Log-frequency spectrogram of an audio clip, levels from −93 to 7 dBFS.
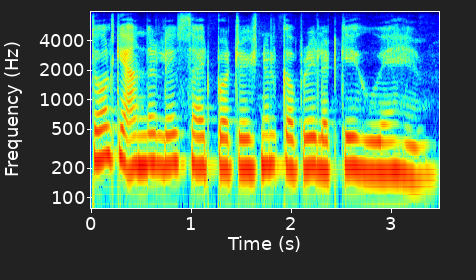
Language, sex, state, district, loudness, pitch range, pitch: Hindi, female, Arunachal Pradesh, Lower Dibang Valley, -13 LUFS, 195-215 Hz, 205 Hz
